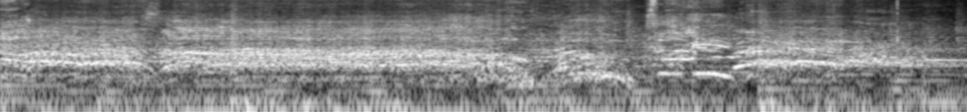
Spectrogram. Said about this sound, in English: Crowd on its feet here at Finley Stadium in Chattanooga.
